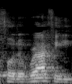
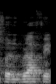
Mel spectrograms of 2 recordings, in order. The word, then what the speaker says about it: photography: When you say the word photography, it's not photography, it is photography, you stress on TO.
